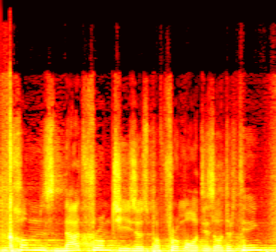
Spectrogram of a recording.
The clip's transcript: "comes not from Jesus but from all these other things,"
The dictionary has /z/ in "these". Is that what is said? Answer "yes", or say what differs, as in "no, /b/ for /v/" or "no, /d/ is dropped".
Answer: no, /s/ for /z/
